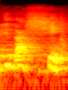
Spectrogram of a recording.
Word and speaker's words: didache: Se escreve didache, mas se pronuncia didache.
